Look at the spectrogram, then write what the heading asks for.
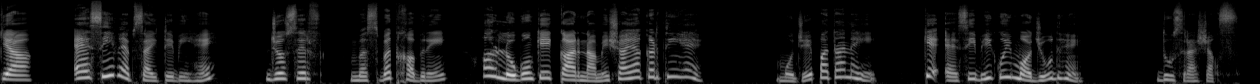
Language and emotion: Urdu, surprised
